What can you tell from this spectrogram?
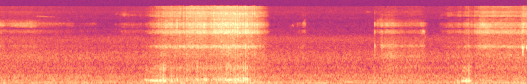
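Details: A sleeping adult gives a long, rough, rattling night snore on one breath, then a shorter snort a few seconds later, over steady room hiss; ordinary snoring.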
